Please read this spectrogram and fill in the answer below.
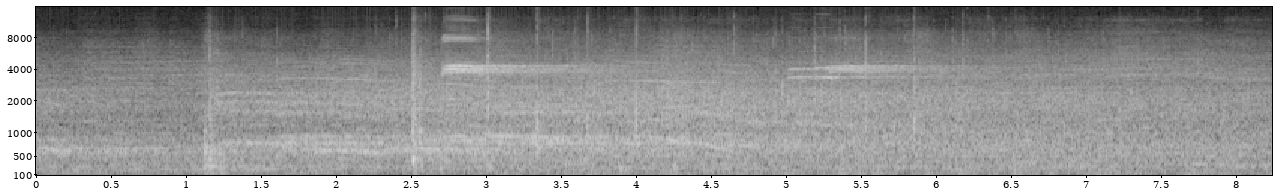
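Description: Indoor sports-hall ambience at a wheelchair rugby game: crowd chatter, with sharp bangs about one and two and a half seconds in and two short high-pitched tones, around three seconds in and again near the middle.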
